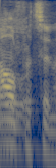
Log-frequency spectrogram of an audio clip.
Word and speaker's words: Alfreton: Alfreton, I think it's pronounced.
